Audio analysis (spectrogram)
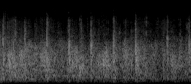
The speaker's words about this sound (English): Okay, take your time. Please applaud these courageous survivors!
